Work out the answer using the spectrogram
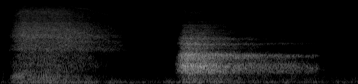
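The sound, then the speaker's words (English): Two slow, deep breaths taken during a calming relaxation exercise: a long airy breath, a brief pause, then a second, louder one with a soft voiced hum, both heard alone without speech. “We'll take a few deep breaths. Just to become calm and centered.”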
